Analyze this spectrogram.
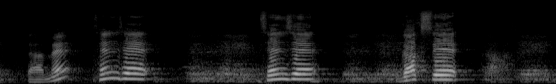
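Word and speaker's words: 先生: 에 에 에 그다음에 센세 센세 센세 센세 각세 각세 니온고노 센세 니온고노 센세 에고노 센세 에고노 센세 하이 이렇게 해서 센세이 각세이 이렇게 따로 발음을 하는게 아니다라는 걸 주의를 하시기 바랍니다.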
